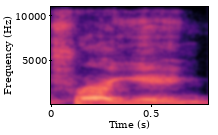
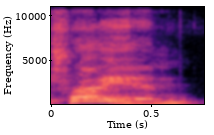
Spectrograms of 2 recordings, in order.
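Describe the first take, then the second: First: The ending is full, with the final g sound. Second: The ending is clipped, without the final g sound. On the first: "shortened from" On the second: "is shortened"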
